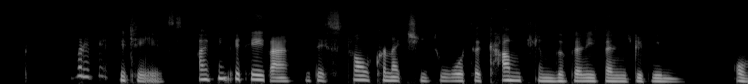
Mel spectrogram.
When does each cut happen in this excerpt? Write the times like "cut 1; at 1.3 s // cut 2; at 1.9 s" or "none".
cut 1; at 2.7 s

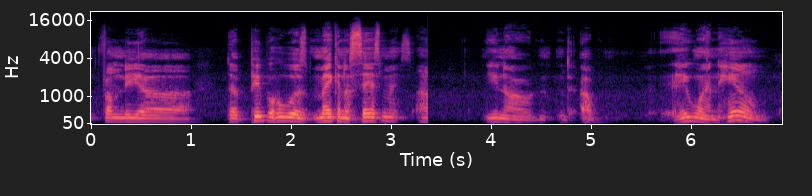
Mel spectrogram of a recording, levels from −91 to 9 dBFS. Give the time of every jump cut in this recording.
cut 1; at 3.2 s

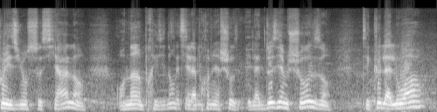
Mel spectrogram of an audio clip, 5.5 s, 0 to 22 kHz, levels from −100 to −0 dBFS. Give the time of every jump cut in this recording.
none

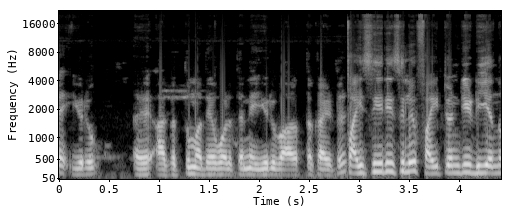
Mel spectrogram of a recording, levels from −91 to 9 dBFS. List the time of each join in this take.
cut 1; at 2.9 s

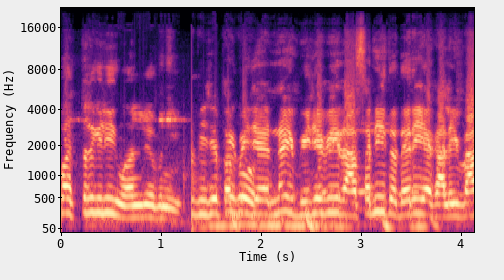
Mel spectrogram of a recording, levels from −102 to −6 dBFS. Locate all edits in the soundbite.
cut 1; at 1.3 s

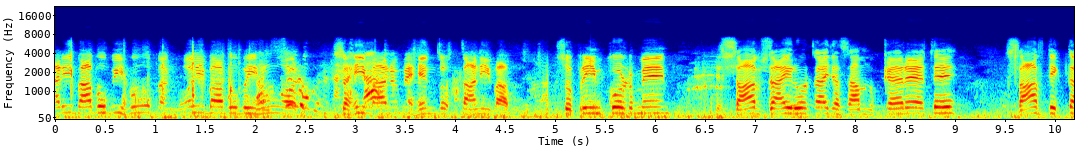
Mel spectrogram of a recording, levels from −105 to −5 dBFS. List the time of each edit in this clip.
cut 1; at 4.7 s

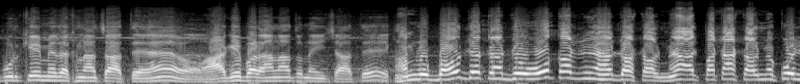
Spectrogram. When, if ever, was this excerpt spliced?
cut 1; at 3.9 s

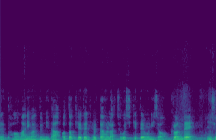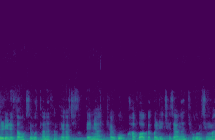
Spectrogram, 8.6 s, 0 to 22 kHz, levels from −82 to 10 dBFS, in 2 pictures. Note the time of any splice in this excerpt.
cut 1; at 1.2 s // cut 2; at 3.3 s

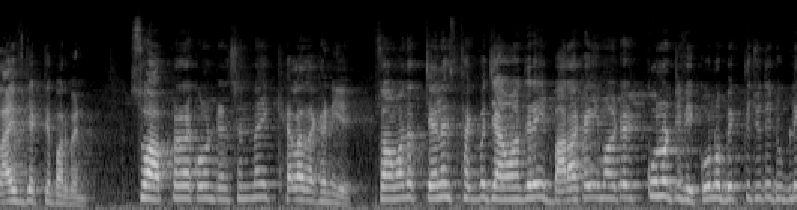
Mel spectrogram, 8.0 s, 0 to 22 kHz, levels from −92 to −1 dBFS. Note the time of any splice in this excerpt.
cut 1; at 3.6 s

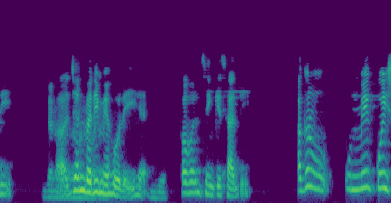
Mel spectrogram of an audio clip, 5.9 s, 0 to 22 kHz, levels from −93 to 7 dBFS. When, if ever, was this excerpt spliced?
none

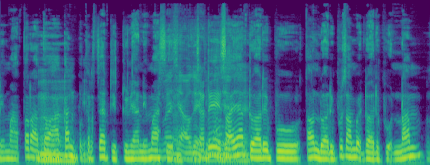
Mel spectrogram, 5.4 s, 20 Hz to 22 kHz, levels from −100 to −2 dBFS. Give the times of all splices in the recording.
cut 1; at 2.3 s

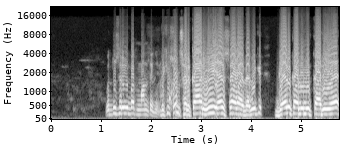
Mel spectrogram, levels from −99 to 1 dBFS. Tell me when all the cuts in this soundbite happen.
cut 1; at 2.3 s

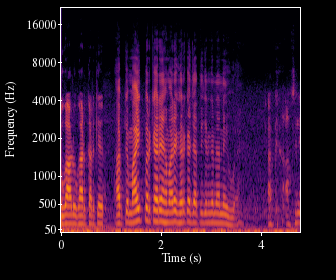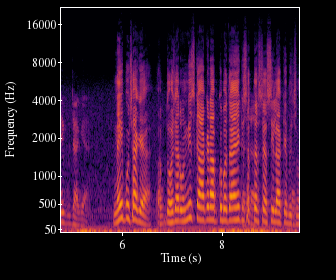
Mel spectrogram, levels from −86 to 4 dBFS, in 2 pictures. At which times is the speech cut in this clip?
cut 1; at 0.9 s // cut 2; at 6.7 s

